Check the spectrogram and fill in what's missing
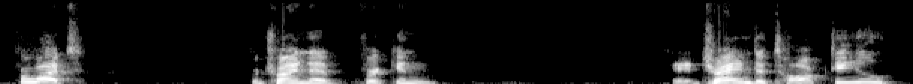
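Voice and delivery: indignant high, loud questions; outraged. Real, not acted. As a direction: demand it in disbelief, pitch jumping up. Outraged at death threat.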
